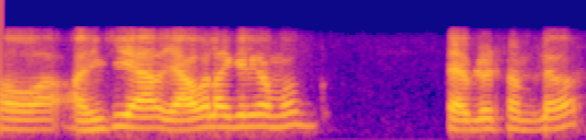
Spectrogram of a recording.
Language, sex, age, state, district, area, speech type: Marathi, male, 45-60, Maharashtra, Yavatmal, rural, conversation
